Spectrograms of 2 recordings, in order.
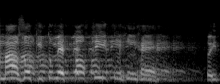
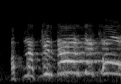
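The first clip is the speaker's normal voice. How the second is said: high, ringing command; raised preacher's voice; exhorting cry; 12 semitones higher, 5 dB louder than usual. Real, not acted. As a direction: call them sharply to account.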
